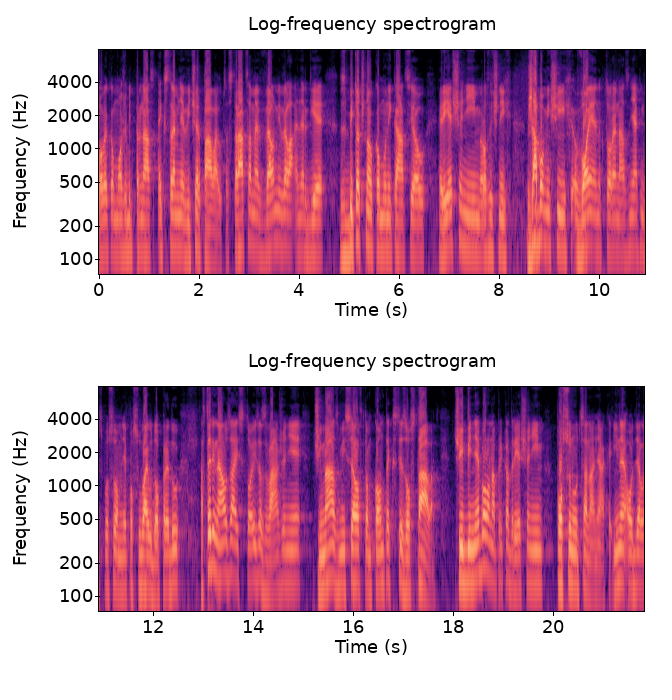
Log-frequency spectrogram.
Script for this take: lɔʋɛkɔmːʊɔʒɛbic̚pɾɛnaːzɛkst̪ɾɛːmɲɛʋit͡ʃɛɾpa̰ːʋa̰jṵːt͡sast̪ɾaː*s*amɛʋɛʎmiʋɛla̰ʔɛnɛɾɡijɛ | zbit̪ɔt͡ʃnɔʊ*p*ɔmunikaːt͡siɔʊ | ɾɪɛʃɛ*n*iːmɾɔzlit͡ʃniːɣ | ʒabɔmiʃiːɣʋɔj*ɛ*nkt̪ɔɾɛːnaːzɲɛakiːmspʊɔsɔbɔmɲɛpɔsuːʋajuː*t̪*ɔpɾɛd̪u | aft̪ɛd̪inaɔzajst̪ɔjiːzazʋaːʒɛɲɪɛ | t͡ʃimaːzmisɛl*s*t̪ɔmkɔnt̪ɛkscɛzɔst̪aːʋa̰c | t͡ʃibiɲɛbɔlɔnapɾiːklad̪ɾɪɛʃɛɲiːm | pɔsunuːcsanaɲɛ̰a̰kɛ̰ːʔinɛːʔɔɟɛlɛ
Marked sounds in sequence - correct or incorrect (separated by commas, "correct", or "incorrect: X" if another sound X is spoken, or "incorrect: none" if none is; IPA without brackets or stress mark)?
incorrect: t͡s, incorrect: k, incorrect: ɲ, correct, incorrect: d̪, incorrect: f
